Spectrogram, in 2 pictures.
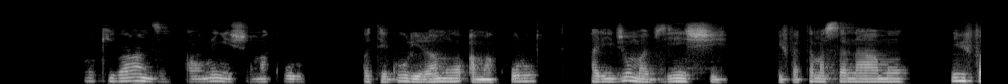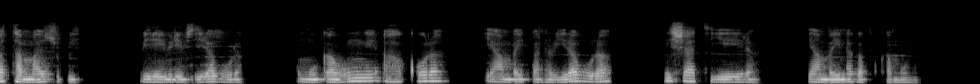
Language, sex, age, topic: Rundi, female, 36-49, education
